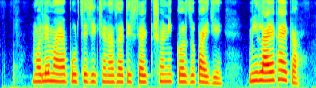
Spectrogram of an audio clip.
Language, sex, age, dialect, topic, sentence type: Marathi, female, 25-30, Varhadi, banking, statement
